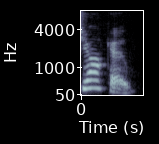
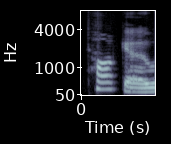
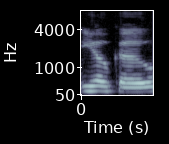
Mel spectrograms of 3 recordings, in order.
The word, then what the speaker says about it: Yako: And it's Yako. If you guys don't know it, it's like Taco is how he pronounces it. Not Yoko or Yokoono or whatever you may think it is. It's Jaco.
